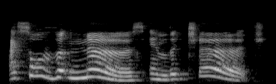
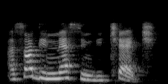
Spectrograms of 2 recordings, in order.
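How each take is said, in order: First: The vowel in 'nurse' is long. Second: The vowel in 'nurse' is short. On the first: The speaker calls it right. "It has a long sound" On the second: The speaker calls it wrong. "That is wrong pronunciation"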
